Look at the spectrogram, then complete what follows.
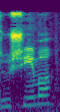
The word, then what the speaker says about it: Tsushima: I'm pretty sure it's pronounced Tsushima. I'm pretty sure they don't pronounce the T.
